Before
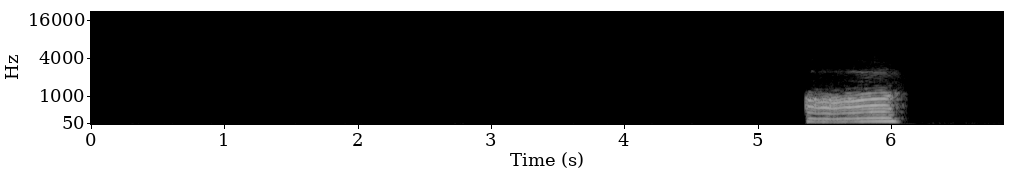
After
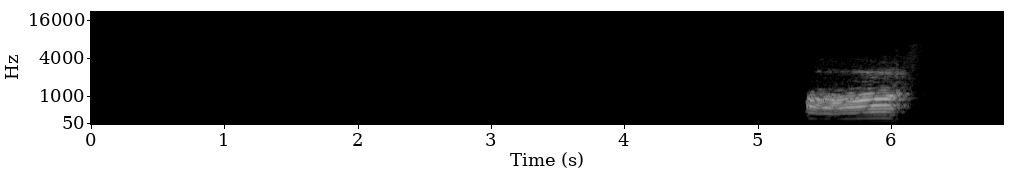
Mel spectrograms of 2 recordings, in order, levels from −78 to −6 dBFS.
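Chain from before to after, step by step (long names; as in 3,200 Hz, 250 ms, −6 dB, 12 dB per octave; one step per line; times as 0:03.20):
every frequency bin delayed by itself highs late, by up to 143 ms
in parallel at −1 dB: downward compressor, threshold −42 dBFS, peak gain reduction 15 dB
on the sum: high-pass filter 690 Hz 12 dB per octave
spectral tilt +4 dB per octave
flanger 0.55 Hz, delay 7.7 ms, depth 1.7 ms, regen −63%
high-frequency loss of the air 81 metres
level that may fall only so fast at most 130 dB per second
level +4.5 dB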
